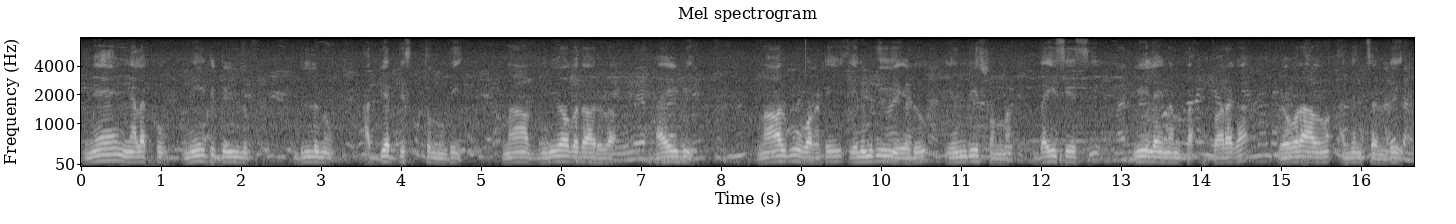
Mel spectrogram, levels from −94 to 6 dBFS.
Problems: constant background noise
